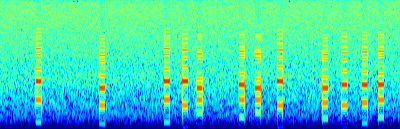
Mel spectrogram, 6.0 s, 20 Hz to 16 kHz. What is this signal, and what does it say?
DTMF, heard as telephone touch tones, dialled by hand, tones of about 80 ms. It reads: 9 1 937 873 4258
